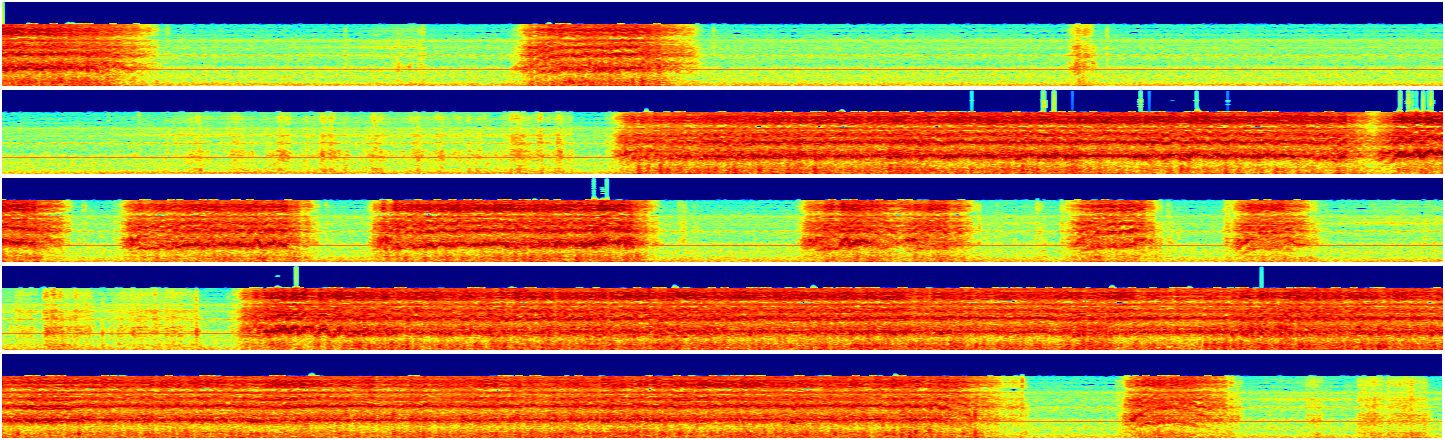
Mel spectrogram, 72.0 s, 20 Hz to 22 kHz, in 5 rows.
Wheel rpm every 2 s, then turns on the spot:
140, 0, 60, 80, 0, 0, 0, 0, 10, 10, 110, 230, 230, 230, 160, 160, 130, 160, 80, 70, 60, 20, 30, 230, 210, 220, 230, 220, 220, 230, 230, 230, 230, 140, 50, 10.
16-20 38-40 42-44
